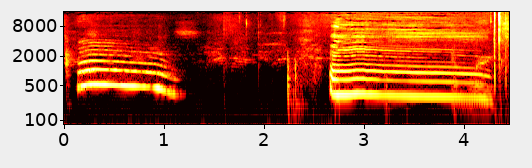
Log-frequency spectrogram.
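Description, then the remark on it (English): Two loud, sustained screams into a microphone to test whether its level spikes, the first shorter with a falling pitch, the second long and steady before trailing down, with a few thumps in the pause between. “How fat is your mama's Scream in the mic.”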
